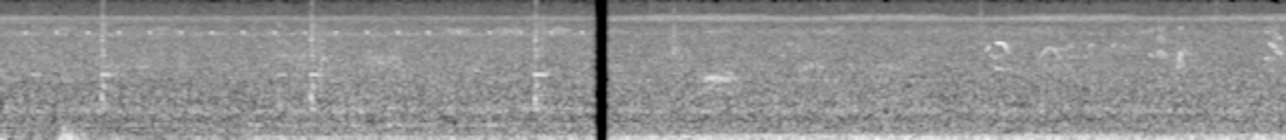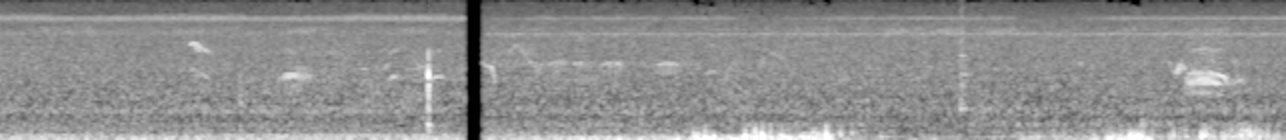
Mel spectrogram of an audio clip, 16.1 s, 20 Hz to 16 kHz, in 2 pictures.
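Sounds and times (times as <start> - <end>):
low rumble: 3.8 - 15.8.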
